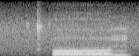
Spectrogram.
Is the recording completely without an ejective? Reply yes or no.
no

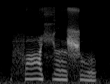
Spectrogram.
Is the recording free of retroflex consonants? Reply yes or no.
no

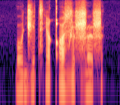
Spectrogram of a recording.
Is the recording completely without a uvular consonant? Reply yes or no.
no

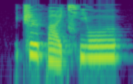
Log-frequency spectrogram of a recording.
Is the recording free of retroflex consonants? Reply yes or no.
no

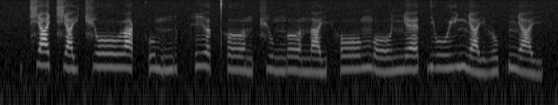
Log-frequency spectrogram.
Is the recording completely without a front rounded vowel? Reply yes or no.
yes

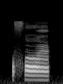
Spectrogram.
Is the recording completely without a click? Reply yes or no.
yes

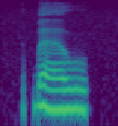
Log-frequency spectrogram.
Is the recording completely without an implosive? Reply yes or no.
no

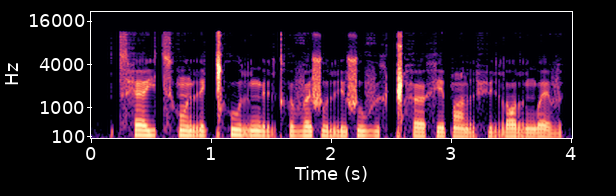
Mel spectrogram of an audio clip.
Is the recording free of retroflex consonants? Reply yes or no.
yes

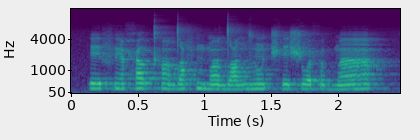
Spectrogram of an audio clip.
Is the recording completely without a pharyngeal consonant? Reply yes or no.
no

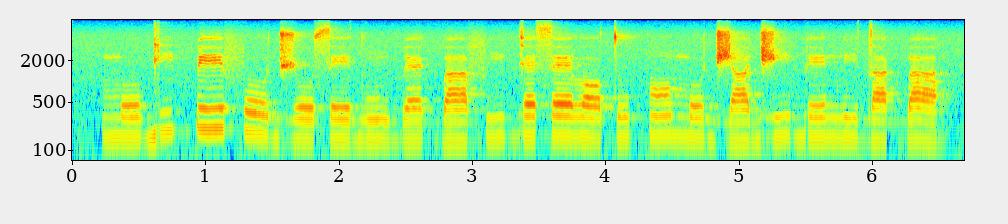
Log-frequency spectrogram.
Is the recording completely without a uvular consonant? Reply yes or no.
yes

